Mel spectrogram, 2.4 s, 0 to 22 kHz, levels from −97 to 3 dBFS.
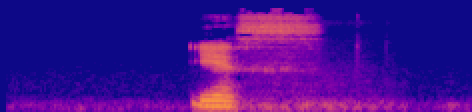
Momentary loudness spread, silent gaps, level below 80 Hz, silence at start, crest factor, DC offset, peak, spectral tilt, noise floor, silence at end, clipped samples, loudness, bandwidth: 16 LU; none; -66 dBFS; 0.95 s; 22 dB; under 0.1%; -14 dBFS; -3.5 dB/octave; -72 dBFS; 0.7 s; under 0.1%; -30 LUFS; 16 kHz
